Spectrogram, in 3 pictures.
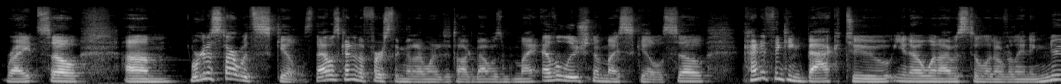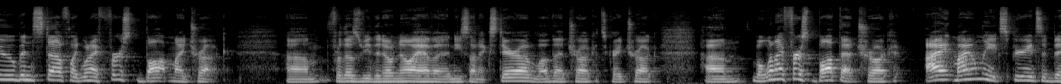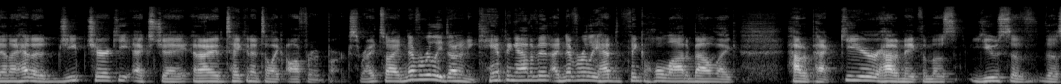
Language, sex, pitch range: English, male, 130-175 Hz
